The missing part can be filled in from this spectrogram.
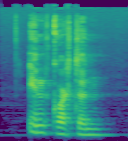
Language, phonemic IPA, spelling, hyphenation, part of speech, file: Dutch, /ˈɪnˌkɔr.tə(n)/, inkorten, in‧kor‧ten, verb, Nl-inkorten.ogg
- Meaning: to make shorter: to shorten, to abridge, to curtail, abbreviate, to cut down, to contract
